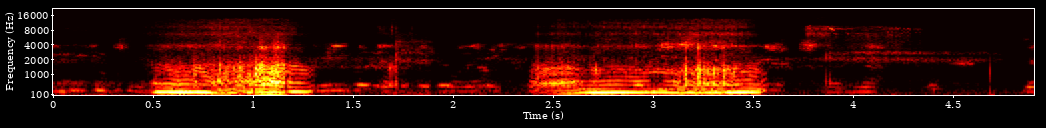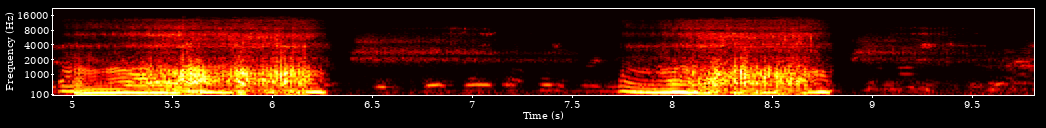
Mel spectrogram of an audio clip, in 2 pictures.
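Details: Loud, rattling snores with softer noisy breaths between them, about 24 breaths a minute; ordinary snoring.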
